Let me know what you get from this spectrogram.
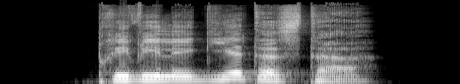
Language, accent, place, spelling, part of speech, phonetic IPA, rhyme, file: German, Germany, Berlin, privilegiertester, adjective, [pʁivileˈɡiːɐ̯təstɐ], -iːɐ̯təstɐ, De-privilegiertester.ogg
- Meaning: inflection of privilegiert: 1. strong/mixed nominative masculine singular superlative degree 2. strong genitive/dative feminine singular superlative degree 3. strong genitive plural superlative degree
